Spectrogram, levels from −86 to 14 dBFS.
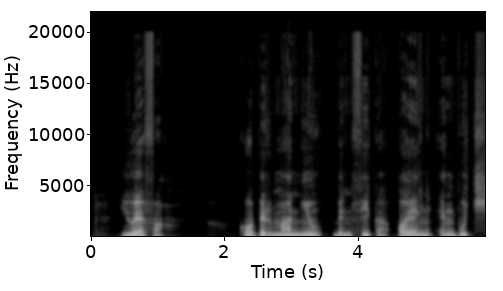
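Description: Nothing technically wrong can be heard in this short speech recording; the signal is intact and continuous throughout.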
